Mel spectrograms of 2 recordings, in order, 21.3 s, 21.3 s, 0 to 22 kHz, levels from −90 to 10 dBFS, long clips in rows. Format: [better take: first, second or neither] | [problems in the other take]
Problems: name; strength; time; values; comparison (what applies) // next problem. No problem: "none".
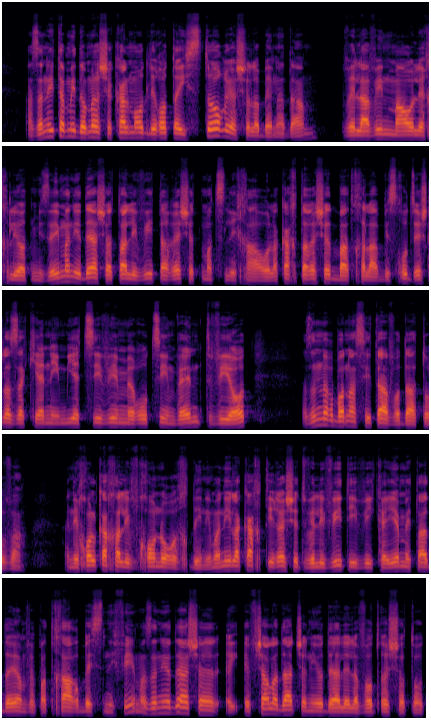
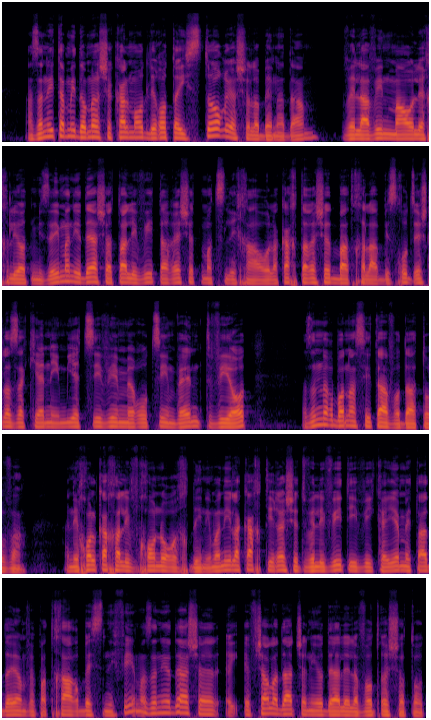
second | thin; somewhat; fading below 350 Hz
